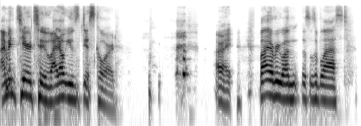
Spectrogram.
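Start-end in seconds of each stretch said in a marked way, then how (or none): 0.0-2.0 put-on old person voice. Joining the other speaker's bit, the speaker imitates an old person. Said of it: "It's like an old person".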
